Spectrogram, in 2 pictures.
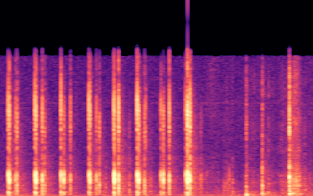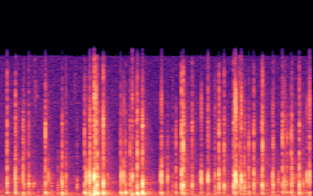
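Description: A large, translucent purple plastic expanding file with a black clasp, hollow and apparently empty, is tapped and scratched with long acrylic nails. The result is a fast, irregular run of sharp, bright clicks and dry scratchy crinkles. Each sound is short and dies away almost at once, with very little low end.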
